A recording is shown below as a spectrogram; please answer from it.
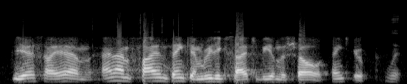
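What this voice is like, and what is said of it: Slightly hoarse voice. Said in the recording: “this is not my normal voice. I'm a little hoarse. I have a hoarse voice today.”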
